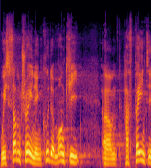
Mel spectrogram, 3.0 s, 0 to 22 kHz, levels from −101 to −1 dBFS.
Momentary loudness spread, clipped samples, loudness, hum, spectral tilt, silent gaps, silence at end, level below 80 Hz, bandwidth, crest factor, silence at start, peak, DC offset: 9 LU; under 0.1%; -15 LUFS; none; -6 dB/octave; none; 0 s; -54 dBFS; 12 kHz; 14 dB; 0 s; -2 dBFS; under 0.1%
